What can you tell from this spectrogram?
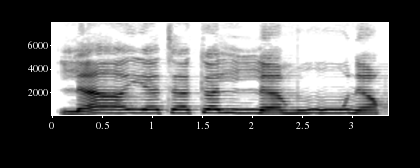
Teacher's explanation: لام مشدد ہے یتکلمون میں، اسی وجہ سے کاف اور لام کو مضبوطی کے ساتھ ملا کے پڑھا جا رہا ہے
